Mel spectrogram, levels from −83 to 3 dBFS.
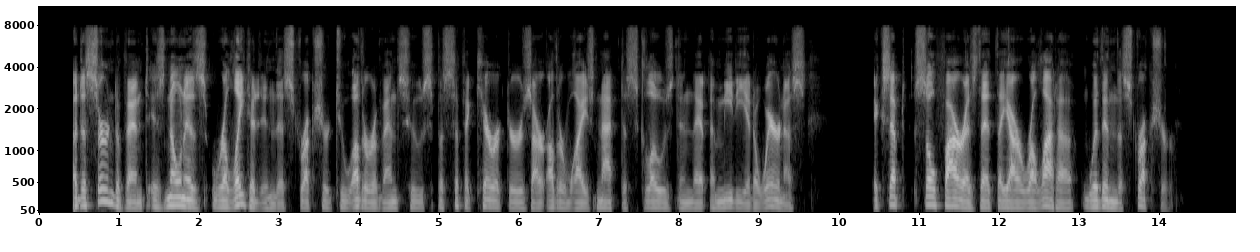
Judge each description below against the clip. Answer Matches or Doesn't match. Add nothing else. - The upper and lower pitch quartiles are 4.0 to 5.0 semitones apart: Doesn't match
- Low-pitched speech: Matches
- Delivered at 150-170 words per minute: Doesn't match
